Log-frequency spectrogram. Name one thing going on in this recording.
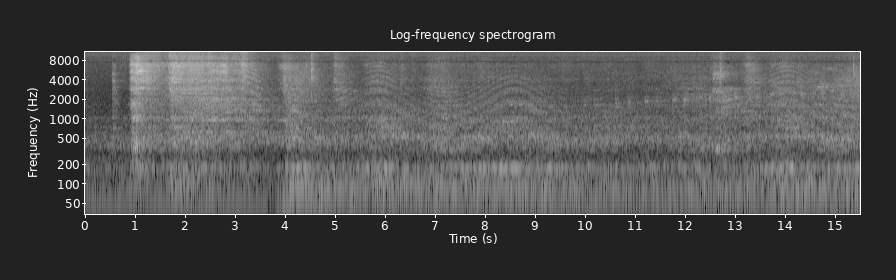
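A video game's magical blasts roar and rush through a loudspeaker.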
